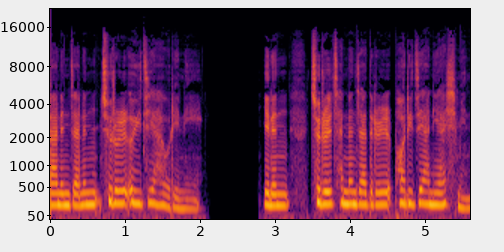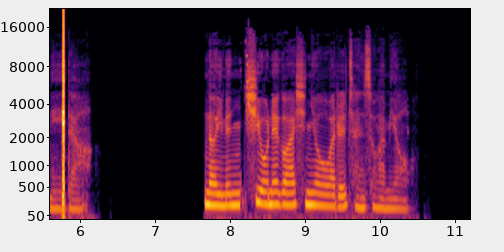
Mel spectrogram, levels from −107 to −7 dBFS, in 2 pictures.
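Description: Damaged compressed frames reached the decoder and were played anyway (corrupt frame decoded). Misread codes threw energy to the wrong frequencies, causing brief chirps and noise bursts at 1.24–1.26, 4.08–4.11, 5.74–5.79 (loudest), 8.13–8.24 and 10.35–10.38 s (faintest).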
